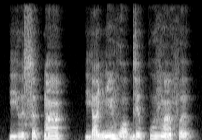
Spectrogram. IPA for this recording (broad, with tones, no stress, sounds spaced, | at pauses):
j ɨ˨˦ s ə˨˦ k͡p ã˦ | j a˨ ɲ ĩ˦ v ɔ˨ ɡ e˦ kʷ ɨ˦ v ã˧ f ə˦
